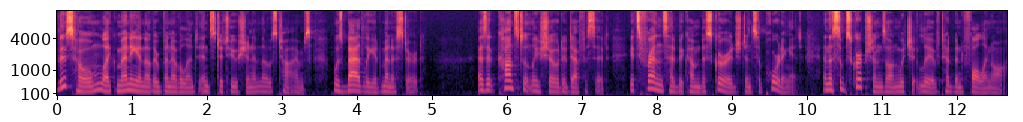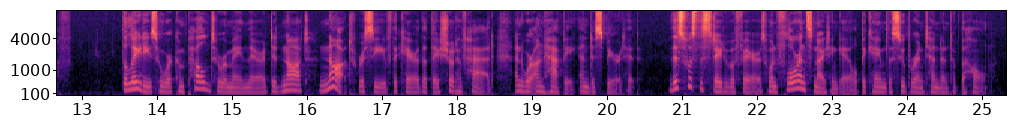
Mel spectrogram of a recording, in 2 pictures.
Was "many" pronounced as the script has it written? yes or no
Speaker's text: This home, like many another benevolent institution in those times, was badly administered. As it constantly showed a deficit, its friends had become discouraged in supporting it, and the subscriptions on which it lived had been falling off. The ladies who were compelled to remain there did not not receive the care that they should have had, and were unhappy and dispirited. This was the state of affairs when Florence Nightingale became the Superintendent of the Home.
yes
